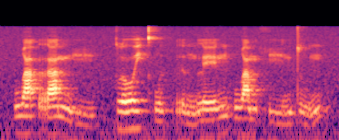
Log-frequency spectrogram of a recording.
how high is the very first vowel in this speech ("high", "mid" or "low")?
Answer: low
